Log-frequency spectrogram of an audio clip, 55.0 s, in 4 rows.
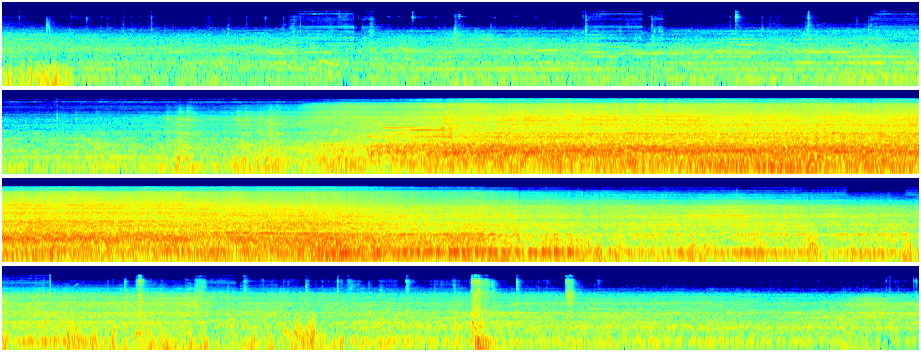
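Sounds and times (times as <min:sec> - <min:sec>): train wheels rumbling and clattering: 0:14.4 - 0:51.0.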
